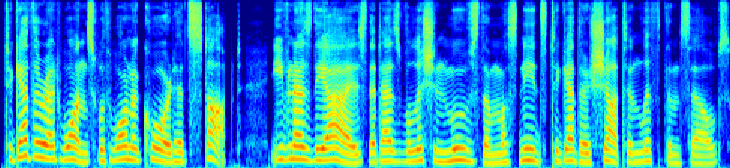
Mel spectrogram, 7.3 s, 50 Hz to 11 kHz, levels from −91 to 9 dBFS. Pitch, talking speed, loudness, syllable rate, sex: 200 Hz, 195 wpm, -19 LUFS, 2.3 syllables/s, female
